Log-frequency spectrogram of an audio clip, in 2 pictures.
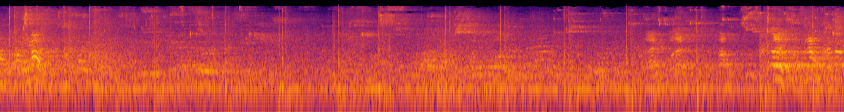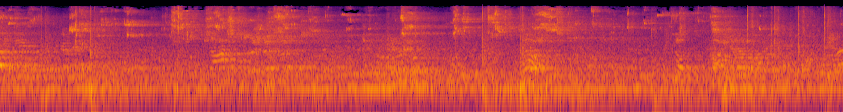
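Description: Basketball being dribbled and bounced on a hardwood court, with players' voices calling out, echoing in a large sports hall.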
